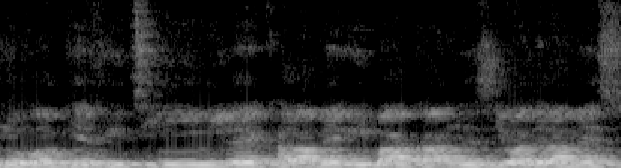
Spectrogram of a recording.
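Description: A single male voice chanting liturgical text on a nearly level reciting note, the syllables running on without pauses.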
